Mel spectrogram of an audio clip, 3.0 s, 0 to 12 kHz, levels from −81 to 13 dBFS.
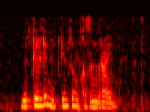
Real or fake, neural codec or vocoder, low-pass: fake; codec, 16 kHz, 16 kbps, FunCodec, trained on LibriTTS, 50 frames a second; 7.2 kHz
